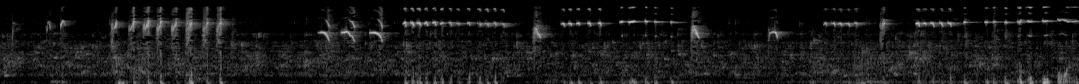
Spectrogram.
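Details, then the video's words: A sunbird sings high, thin, rapid chirps and sharp trills in bursts every second or so, with soft fluttering thumps between phrases. "Terapi kolibri Ninja ( konin ) Gacor Ngobra Nembak"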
